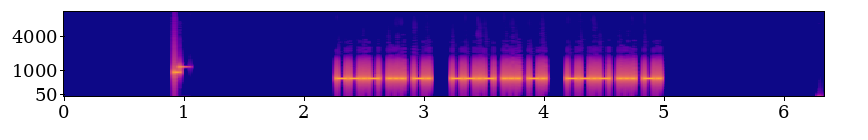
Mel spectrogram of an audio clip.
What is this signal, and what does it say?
Morse code, heard as a keyed tone, about 44 wpm, 700 Hz. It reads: QSN QSN QSN
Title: Q-Codes Repeated 3x 45wpm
